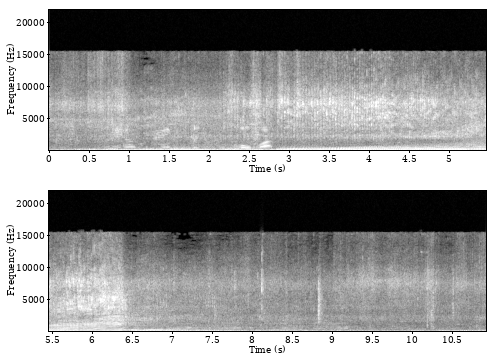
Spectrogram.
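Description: A motor vehicle engine speeding up, its pitch rising for about three seconds from roughly a third of the way in, then ending suddenly; people's voices are heard around it.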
